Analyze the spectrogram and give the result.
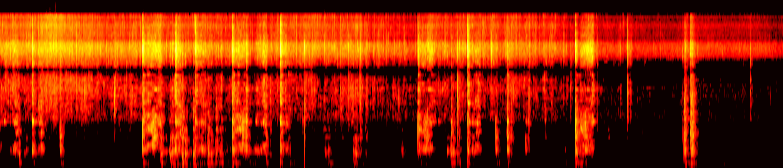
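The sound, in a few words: onions frying in a kadai while being stirred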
